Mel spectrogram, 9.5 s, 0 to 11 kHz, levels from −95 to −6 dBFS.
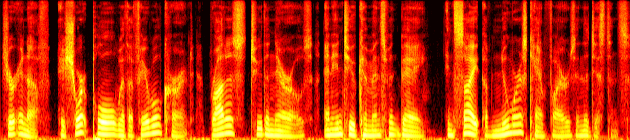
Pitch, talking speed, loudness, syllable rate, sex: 120 Hz, 170 wpm, -19 LUFS, 4.9 syllables/s, male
